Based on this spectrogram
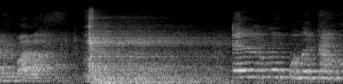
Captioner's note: SFX: Spotlight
